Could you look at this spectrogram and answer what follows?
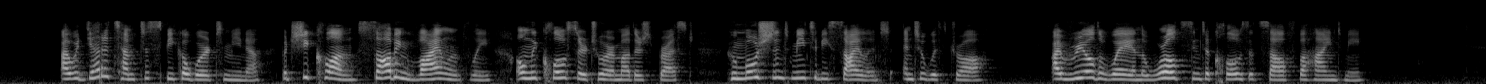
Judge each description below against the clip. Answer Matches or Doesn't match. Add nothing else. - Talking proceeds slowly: Doesn't match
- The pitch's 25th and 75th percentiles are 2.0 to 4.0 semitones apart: Doesn't match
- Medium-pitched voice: Doesn't match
